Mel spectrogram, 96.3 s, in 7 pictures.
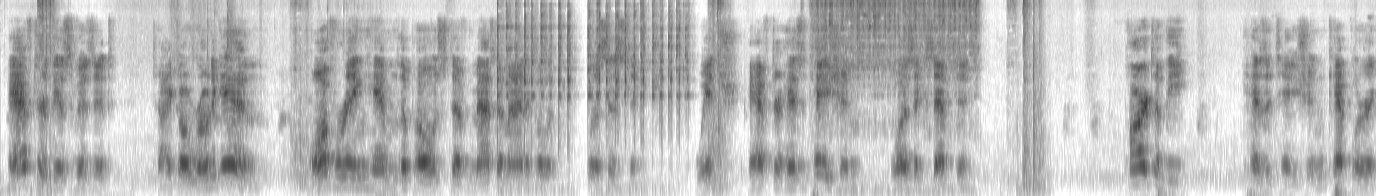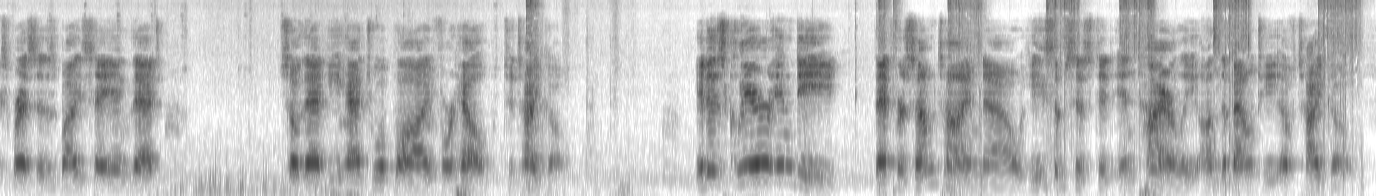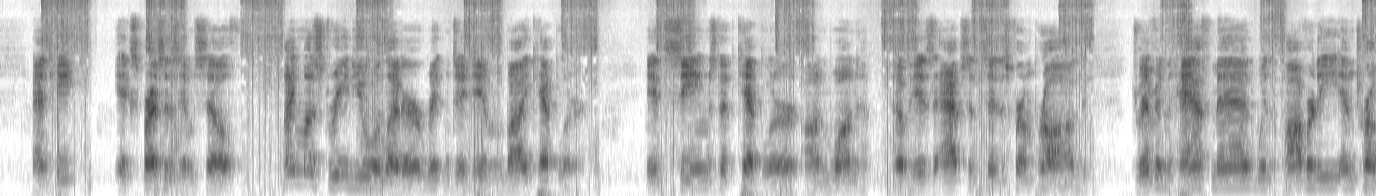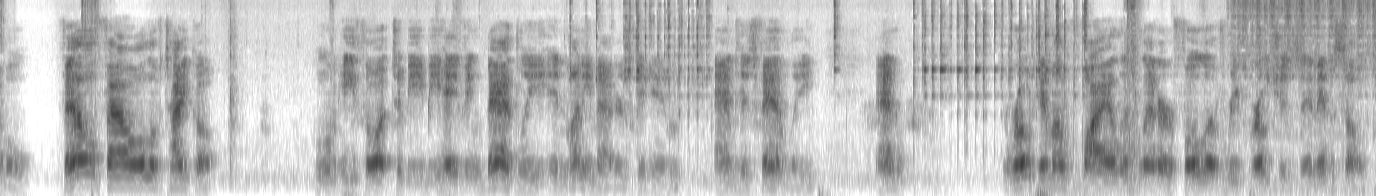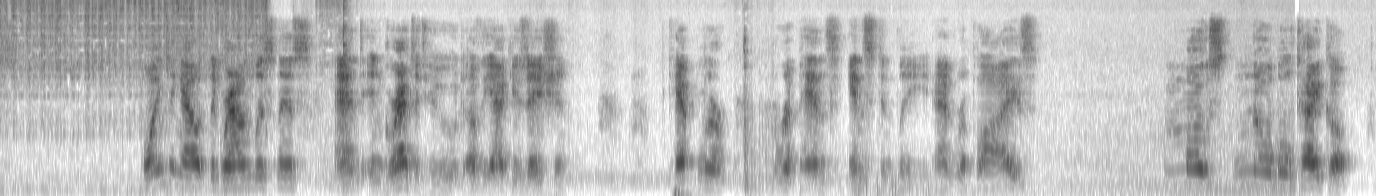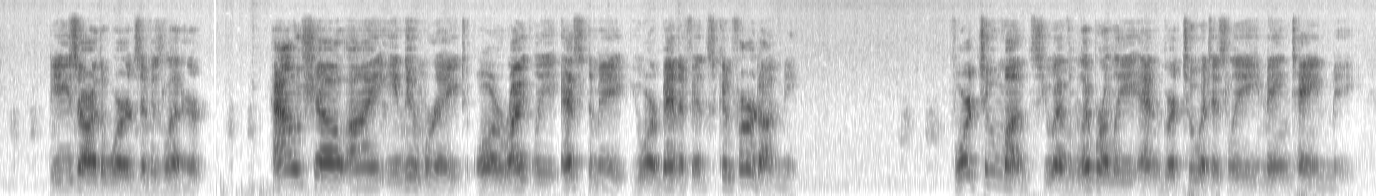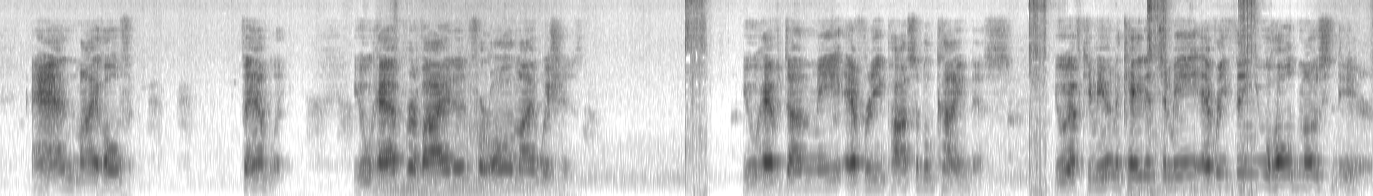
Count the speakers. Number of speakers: one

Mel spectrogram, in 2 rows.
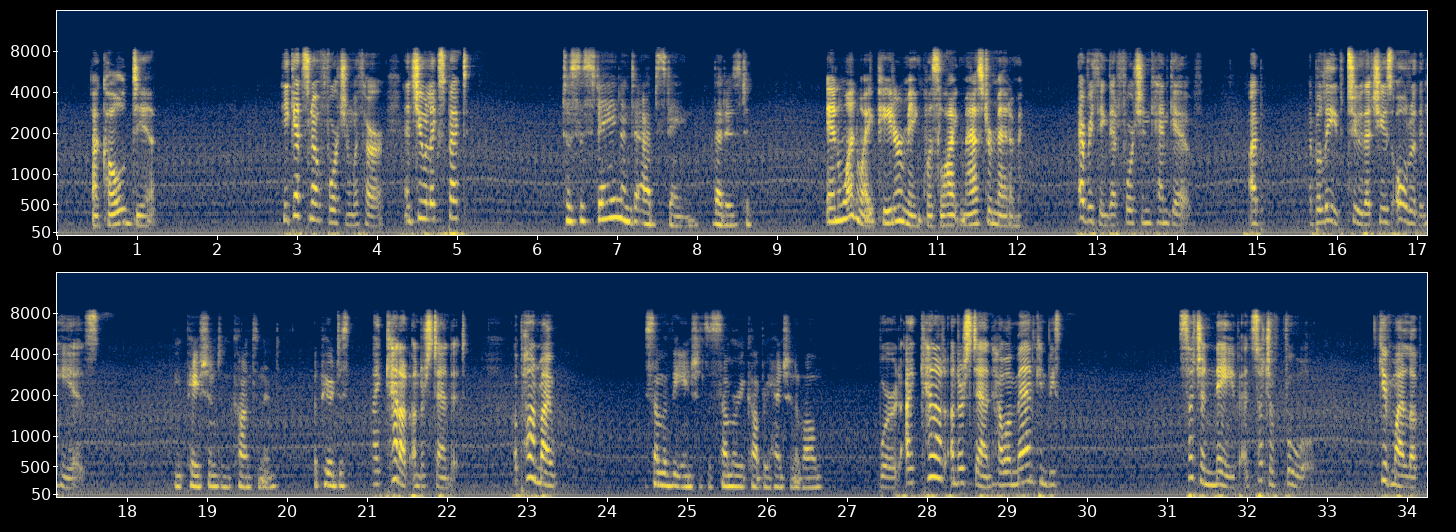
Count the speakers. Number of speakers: three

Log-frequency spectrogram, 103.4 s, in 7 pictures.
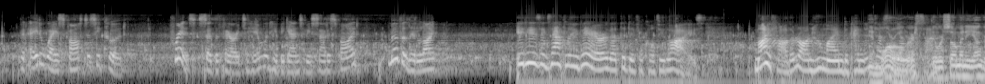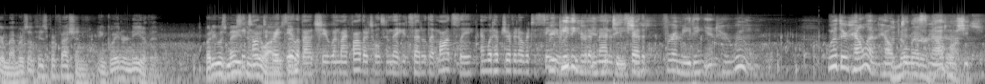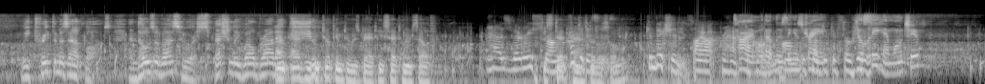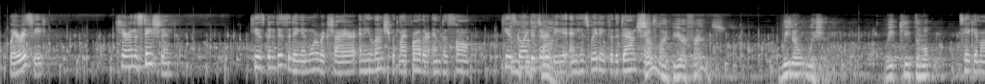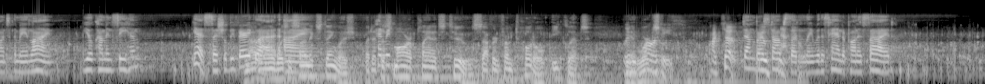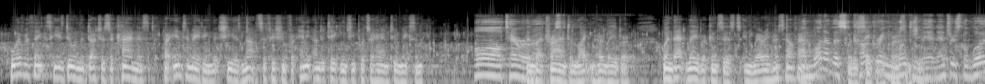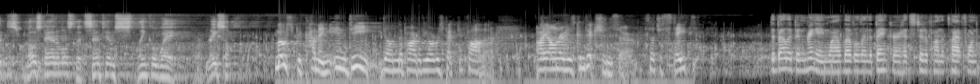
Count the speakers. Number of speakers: seven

